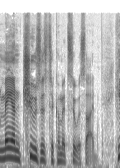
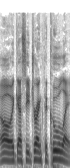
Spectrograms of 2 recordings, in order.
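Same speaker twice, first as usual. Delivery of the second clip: ordinary talk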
